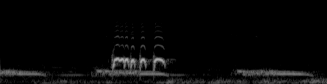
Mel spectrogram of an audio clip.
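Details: A zebra dove of local stock gives its lively 'engkel' song as a lure for other singers: a single rapid run of bright coos, with fainter, lower, sliding calls on either side.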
